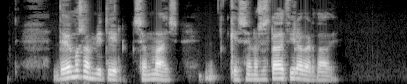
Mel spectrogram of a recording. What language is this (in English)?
Galician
